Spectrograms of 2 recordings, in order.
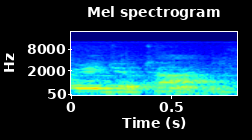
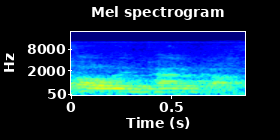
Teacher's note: it's losing a syllable or losing a sound by changing something from a vowel into a semivowel, into a W, an E into a Y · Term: compression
